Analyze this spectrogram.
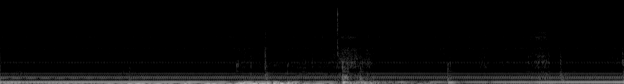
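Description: A violin plays softly.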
